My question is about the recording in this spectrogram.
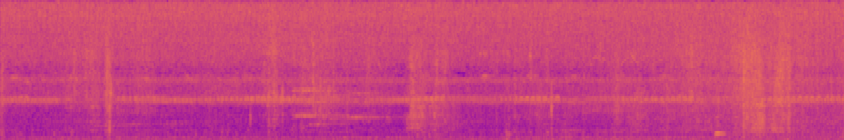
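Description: Faint steady trilling of insects such as crickets, with brief rustles of grass as the young monkeys move, the loudest near the end.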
